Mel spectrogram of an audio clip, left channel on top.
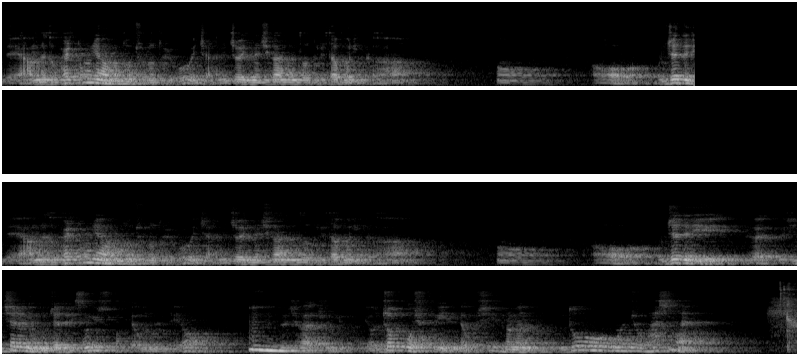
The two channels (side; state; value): left; drops out; at 7.0 s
